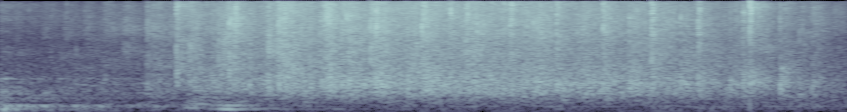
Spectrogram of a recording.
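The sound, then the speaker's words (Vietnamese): An audience breaks into a round of applause in answer to a speaker's question about whether a poem was easy to understand, many hands clapping in a dense, crackling wash that builds within the first second and holds steady to the end, with no talking over it. “trả lời bằng miệng thì à, có nhiều người ngại nhưng một tràng vỗ tay thì cho thấy là phần lớn chúng ta hiểu được”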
